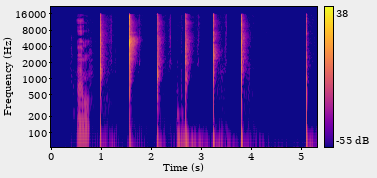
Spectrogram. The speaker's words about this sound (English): Guess how stoked you are right now by number of claps.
